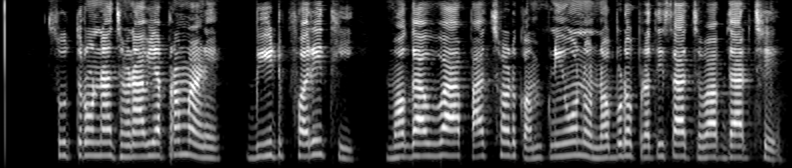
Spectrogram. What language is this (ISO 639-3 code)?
guj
